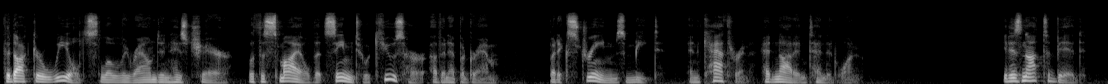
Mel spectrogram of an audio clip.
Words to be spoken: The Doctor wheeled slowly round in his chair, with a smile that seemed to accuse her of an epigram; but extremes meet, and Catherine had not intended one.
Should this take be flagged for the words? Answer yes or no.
yes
